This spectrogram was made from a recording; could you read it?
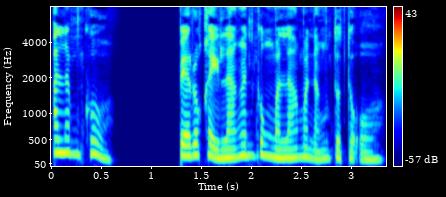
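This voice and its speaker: A woman's voice: fairly low pitch, animated, normal speed, warm tone, no echo, clean studio sound, lightly acted. A woman with a Filipino accent voicing a frightened but determined wife in a drama story, nervous and hesitant. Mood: anxious resolve.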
